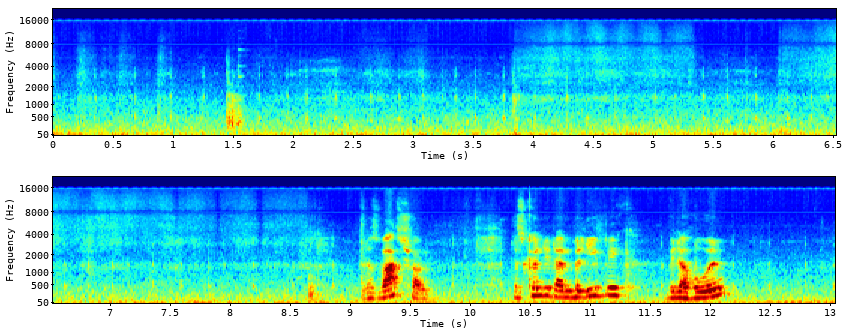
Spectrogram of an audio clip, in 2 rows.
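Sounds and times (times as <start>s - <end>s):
towel rubbing cutting board: 3.8s - 5.4s, 6.0s - 8.8s.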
